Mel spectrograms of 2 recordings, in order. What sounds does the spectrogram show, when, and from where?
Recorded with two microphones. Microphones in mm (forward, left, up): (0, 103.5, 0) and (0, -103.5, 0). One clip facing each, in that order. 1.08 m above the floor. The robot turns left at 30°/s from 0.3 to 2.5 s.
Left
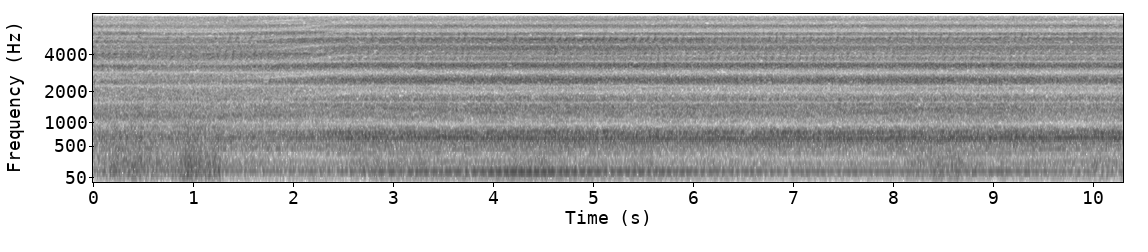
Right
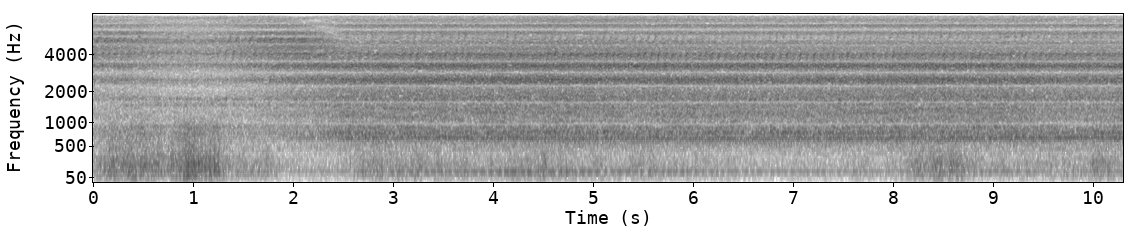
0.0 s a drone: 110° left; by 10.3 s 45° left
